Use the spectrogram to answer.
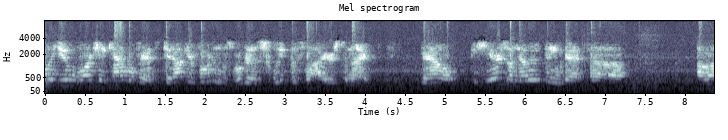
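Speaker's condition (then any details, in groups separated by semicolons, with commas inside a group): No condition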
